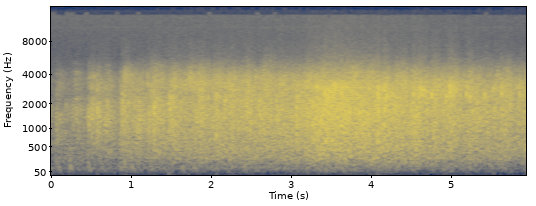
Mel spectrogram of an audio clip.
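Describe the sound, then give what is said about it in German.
Applause breaks out at a 1930s ceremony at a broadcasting house. The clapping starts hesitantly, swells to a dense, steady peak midway and then stays strong. “Ein langes Schweigen. Traut sich keiner zu klatschen. Und dann kommt doch Beifall auf.”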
